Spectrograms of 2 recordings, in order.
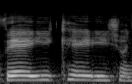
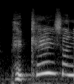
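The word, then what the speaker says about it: vacation: 어느 우베 2개 20 사실 우리가 베이케이션 입니다 원래 소리가 베이케이션 이에요 근데 이제 매이 에 이가 앞에 짧게 나니까 베케이션 이라고 많이 알고 계시지 않으신가요 예 베이케이션 1 원래 그 발음기호 상에는 외에 2 개 이션 이구요 그래서 그렇게 발음 하셔야 되는데 이 k 에는 강세가 있어서 정확히 a 소리가 들리는데 왜 a 할 때는 이가 살짝 안 들릴 수도 있지만 원래 다름 웨이 케이 션 akin 베이케이션 n 4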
